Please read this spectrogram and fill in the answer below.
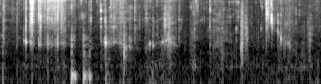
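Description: A person biting into and chewing a crispy McDonald's Chicken McNugget close to the microphone. The crunching is loudest and densest in the first second and a half, then turns into sparser crunchy chewing.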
